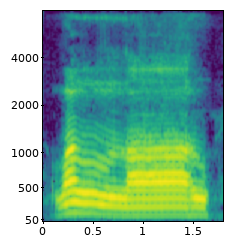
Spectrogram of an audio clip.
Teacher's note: Contoh bacaan tafkhim yang pertama, wallahu. Lafal Allah di sini berada setelah huruf yang bertanda baca fathah, maka dibaca tebal.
